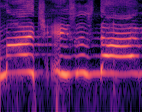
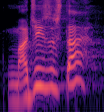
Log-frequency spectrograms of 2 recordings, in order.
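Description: First: It is screamed at full volume. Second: It is said at normal volume.

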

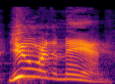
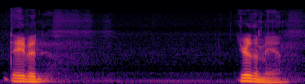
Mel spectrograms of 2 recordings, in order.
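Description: First: It sounds triumphant and forceful. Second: It sounds quiet and regretful.

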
